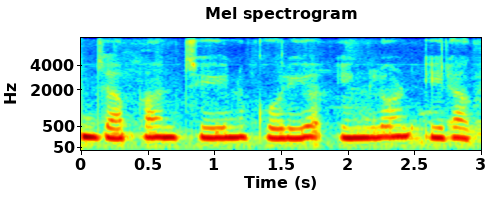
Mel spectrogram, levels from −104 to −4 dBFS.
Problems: constant background noise, continuous background conversations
